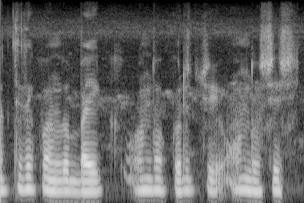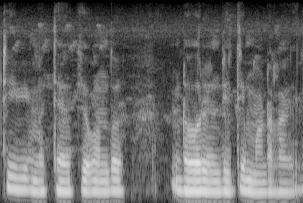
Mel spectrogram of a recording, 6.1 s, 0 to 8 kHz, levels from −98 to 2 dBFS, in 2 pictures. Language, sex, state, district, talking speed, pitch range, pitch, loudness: Kannada, male, Karnataka, Koppal, 140 wpm, 110-125 Hz, 115 Hz, -19 LUFS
